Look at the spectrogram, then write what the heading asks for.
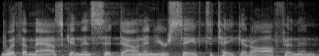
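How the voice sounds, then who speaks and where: Noticeable background noise is heard throughout. A man does the talking. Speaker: public speaker. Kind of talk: live stage talk. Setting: theater stage.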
